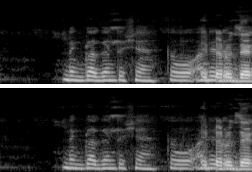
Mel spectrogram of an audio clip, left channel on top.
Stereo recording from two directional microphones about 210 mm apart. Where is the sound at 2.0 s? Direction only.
5° right (ahead or behind).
